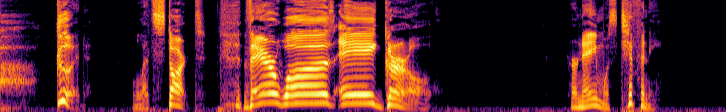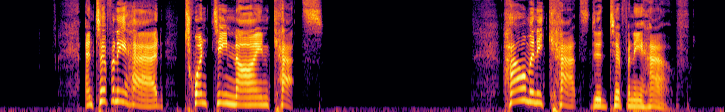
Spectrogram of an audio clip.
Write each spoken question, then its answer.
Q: How many cats did Tiffany have?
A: She had 29 cats.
